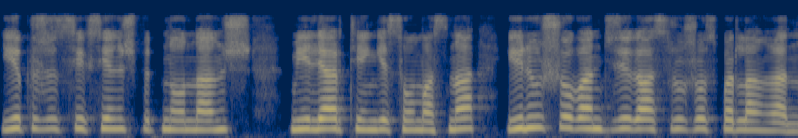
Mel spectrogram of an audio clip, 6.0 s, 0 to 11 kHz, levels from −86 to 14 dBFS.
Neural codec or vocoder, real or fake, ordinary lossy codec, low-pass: codec, 16 kHz, 4 kbps, FunCodec, trained on LibriTTS, 50 frames a second; fake; none; 7.2 kHz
